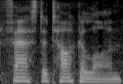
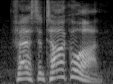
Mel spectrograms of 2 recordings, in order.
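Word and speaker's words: Fastitocalon: is very insistent and if you don't pronounce it fasta talkalon then it doesn't scan in the lines and it always scans right if you pronounce it that way um so uh anyway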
